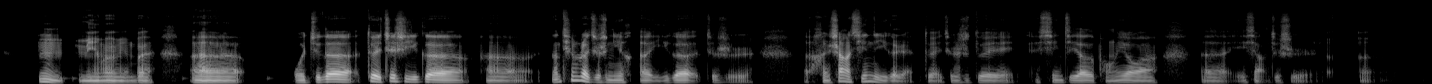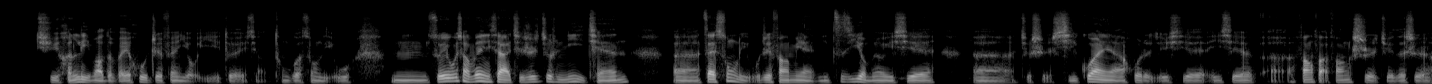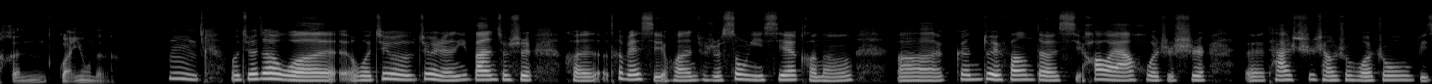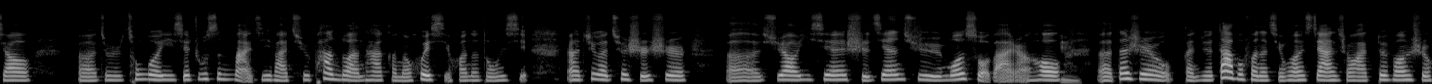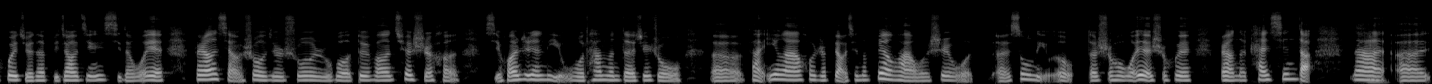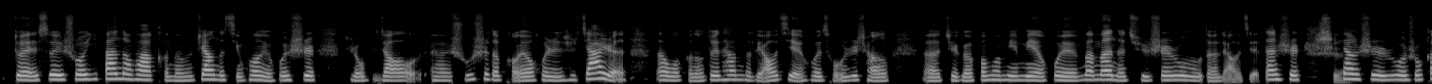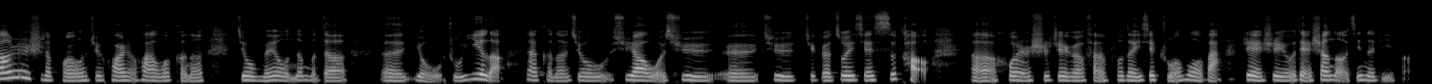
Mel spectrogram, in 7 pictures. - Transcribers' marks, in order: none
- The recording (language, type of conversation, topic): Chinese, advice, 我该如何为别人挑选合适的礼物？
